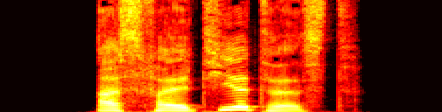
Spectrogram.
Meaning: inflection of asphaltieren: 1. second-person singular preterite 2. second-person singular subjunctive II
- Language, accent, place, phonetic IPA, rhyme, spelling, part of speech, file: German, Germany, Berlin, [asfalˈtiːɐ̯təst], -iːɐ̯təst, asphaltiertest, verb, De-asphaltiertest.ogg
